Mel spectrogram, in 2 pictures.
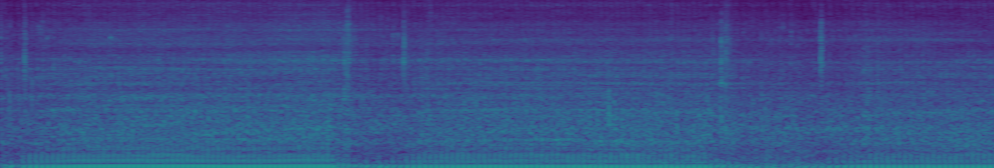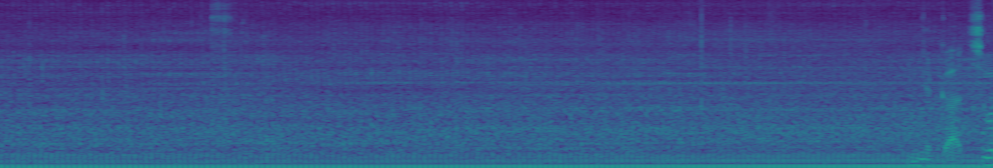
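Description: A motorbike ridden along a road near Pakse, Laos, gives a loud, continuous low engine drone with steady wind rumble, briefly shifting pitch as the rider changes speed, with no clear speech.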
